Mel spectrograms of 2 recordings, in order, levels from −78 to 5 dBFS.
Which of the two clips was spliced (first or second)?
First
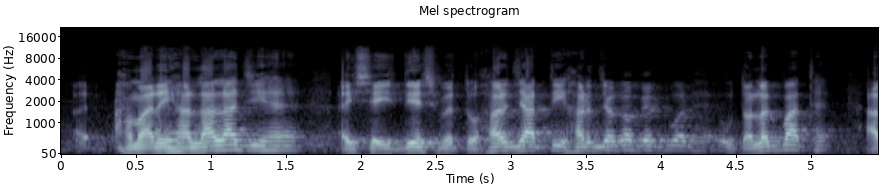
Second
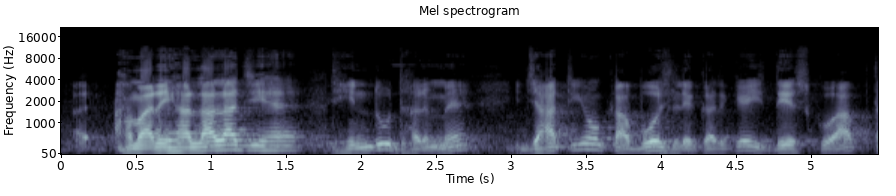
second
